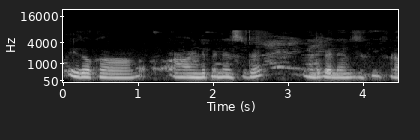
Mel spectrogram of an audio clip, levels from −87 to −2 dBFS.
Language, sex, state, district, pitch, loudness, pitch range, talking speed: Telugu, female, Andhra Pradesh, Srikakulam, 200 Hz, -31 LUFS, 190-245 Hz, 105 wpm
